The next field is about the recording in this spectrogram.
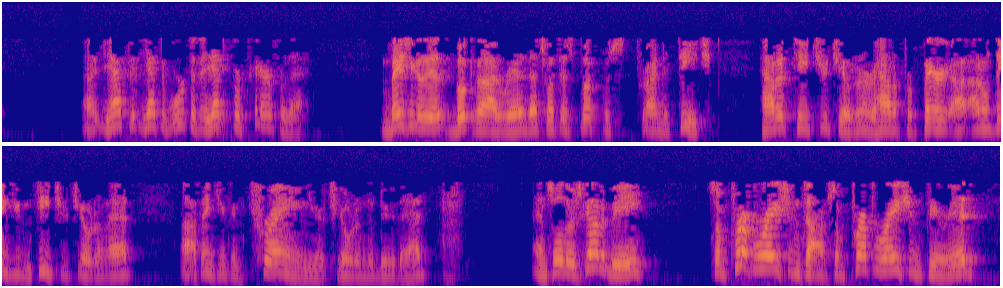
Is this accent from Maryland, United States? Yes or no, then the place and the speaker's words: no; Indiana, United States; Listen, I grew up in Indiana in coal country. United Mine Workers of America. That was where I grew up.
